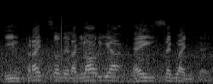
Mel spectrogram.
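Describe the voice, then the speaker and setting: An Italian man delivers solemn, formal, declamatory narration for a 1940s wartime propaganda newsreel. His pitch is fairly high at a normal speed. The vintage soundtrack is very noisy, with loud music behind him.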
